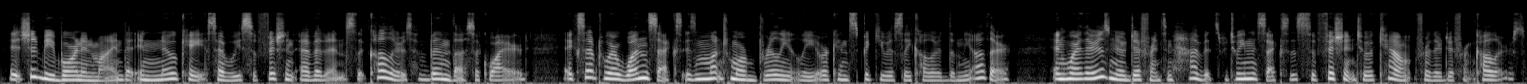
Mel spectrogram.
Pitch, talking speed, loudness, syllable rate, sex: 225 Hz, 205 wpm, -17 LUFS, 6.0 syllables/s, female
